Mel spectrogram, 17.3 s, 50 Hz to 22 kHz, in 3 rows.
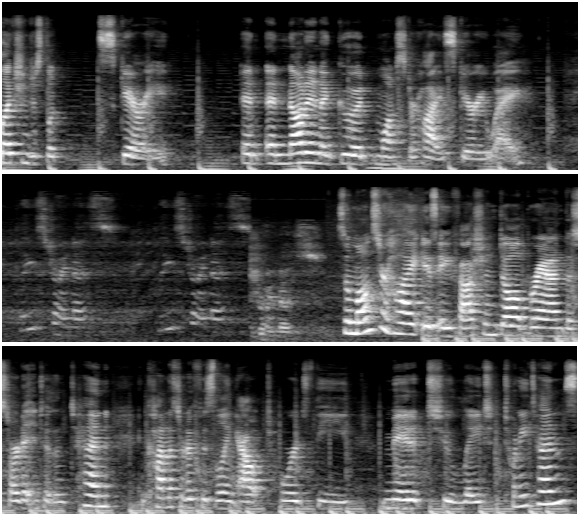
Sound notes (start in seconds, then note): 8.0 distorted voice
